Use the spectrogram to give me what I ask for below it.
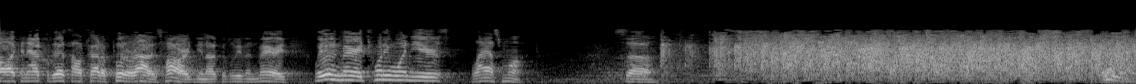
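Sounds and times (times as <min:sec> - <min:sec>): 
speech: 0:00.0 - 0:05.4, 0:06.2 - 0:07.2, 0:11.0 - 0:11.3
audience applause: 0:06.6 - 0:11.3.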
